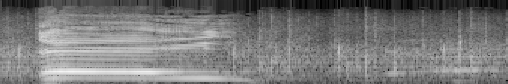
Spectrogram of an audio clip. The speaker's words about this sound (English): You don't have to clap.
